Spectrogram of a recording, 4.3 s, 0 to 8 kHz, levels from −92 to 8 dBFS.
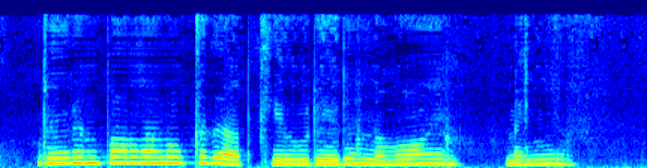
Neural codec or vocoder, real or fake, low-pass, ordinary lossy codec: codec, 16 kHz, 1.1 kbps, Voila-Tokenizer; fake; none; none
